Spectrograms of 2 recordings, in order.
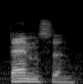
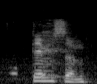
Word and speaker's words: Demson: How do you say his name, Morgan? Demson. Okay. Wow. I was Alright. gonna say it's not a Chinese meal. Dim sum. It's not dim sum.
